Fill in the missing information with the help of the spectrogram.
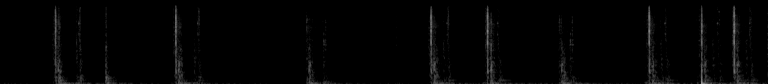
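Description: White-gloved fingertips press the round keys of a black 1940s Smith-Corona portable typewriter, a vintage machine with a metal body and paper loaded. About eleven sharp, bright key clicks and typebar strikes land in irregular bursts with short gaps of silence between them. Each strike snaps off almost instantly, with a faint low thud under the crisp metallic clack.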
